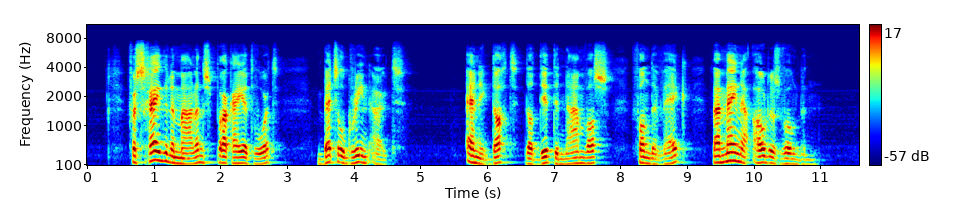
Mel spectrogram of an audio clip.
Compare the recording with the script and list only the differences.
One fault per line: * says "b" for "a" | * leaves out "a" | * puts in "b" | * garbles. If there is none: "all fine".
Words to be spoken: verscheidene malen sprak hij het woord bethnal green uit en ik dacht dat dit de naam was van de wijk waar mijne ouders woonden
all fine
